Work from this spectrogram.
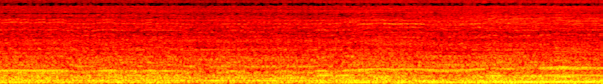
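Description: Low, steady engine drone with an uneven, lumpy pulse underneath and no clean rhythm; the engine is idling roughly, cause unknown.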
